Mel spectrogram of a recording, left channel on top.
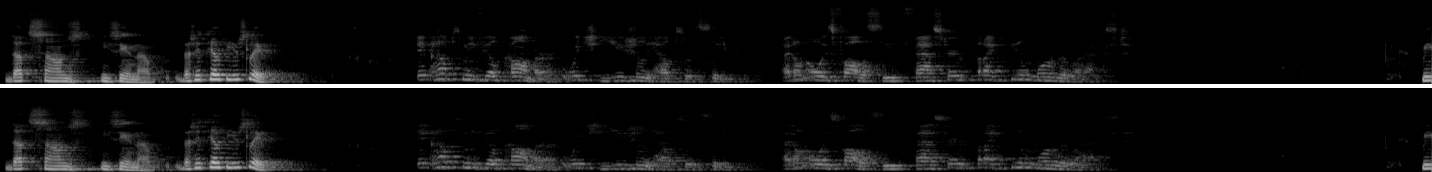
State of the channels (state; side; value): normal; both; correlation 0.82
